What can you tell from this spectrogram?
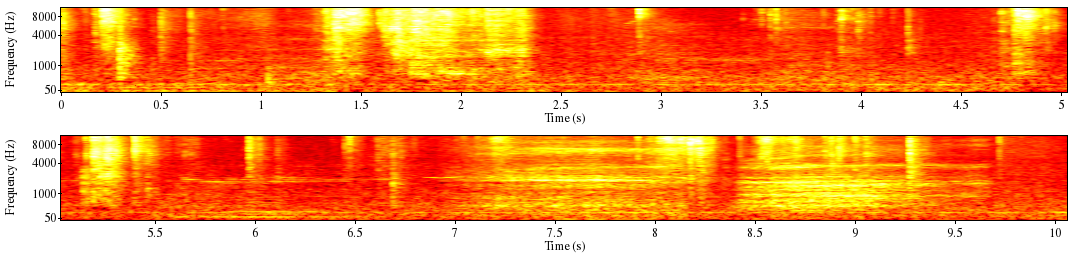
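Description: Dry, papery onion skin being peeled off by hand: a run of irregular crackles and rustles.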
